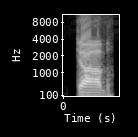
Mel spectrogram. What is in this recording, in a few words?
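"dob", American English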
